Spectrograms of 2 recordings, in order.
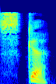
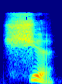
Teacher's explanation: Old English had lost the SK sound, sk, and it had replaced it with an SH sound, sh, again pronounced in the front of the mouth.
